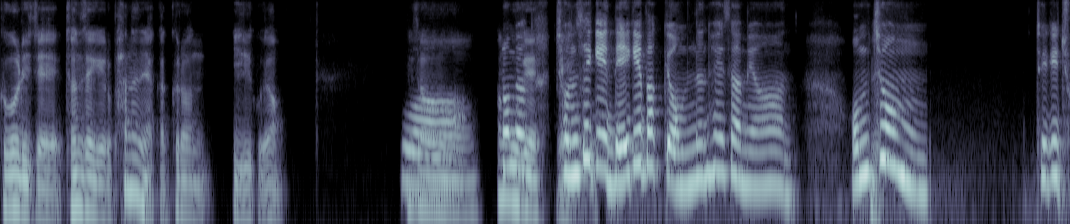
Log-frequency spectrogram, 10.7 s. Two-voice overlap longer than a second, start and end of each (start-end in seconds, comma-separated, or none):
4.0-5.8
